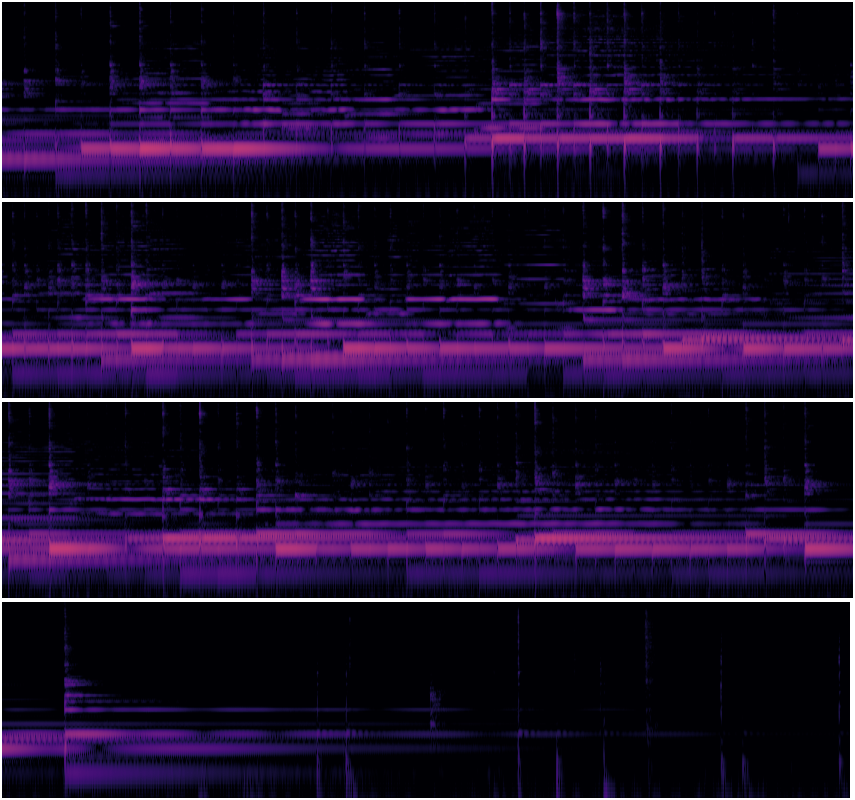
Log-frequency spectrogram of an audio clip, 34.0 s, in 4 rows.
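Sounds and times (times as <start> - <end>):
violin: 0.0 - 25.5.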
